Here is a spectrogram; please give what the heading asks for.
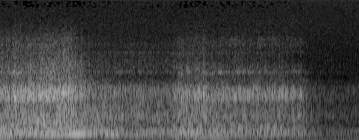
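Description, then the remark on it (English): A large car's engine rumbles steadily, then fades as the vehicle pulls away and disappears around a curve, with no voices present. “Brett sighed ruefully as the big car disappeared around a curve.”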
